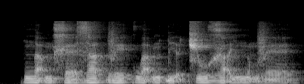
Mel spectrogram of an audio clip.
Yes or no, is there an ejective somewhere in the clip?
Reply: no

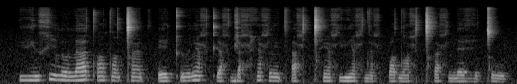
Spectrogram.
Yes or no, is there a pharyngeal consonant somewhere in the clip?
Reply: yes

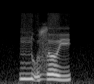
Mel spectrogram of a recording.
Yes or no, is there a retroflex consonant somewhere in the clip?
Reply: no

